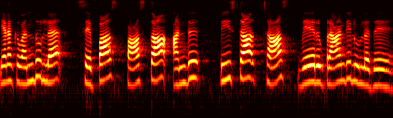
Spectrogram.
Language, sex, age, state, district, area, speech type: Tamil, female, 18-30, Tamil Nadu, Ariyalur, rural, read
